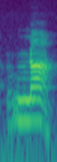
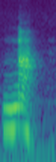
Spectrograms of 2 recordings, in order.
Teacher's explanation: Aí você tem o N no céu da boca, na, como caipira, perna, na. E no dente, na.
